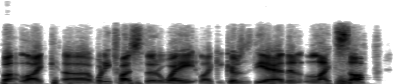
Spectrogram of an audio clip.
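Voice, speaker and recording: A man's voice: fairly high pitch, steady tone, quick pace, pushed and bright, muffled recording. A man casually recapping a film plot as a podcast co-host.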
